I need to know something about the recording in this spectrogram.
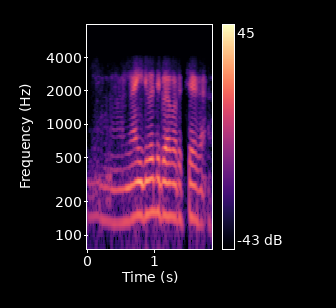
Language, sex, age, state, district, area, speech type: Malayalam, female, 45-60, Kerala, Pathanamthitta, rural, conversation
